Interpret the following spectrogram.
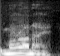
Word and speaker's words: Moroni: who invented the religion, is called Moroni, and pronounced that way too, Moroni.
